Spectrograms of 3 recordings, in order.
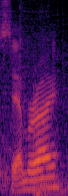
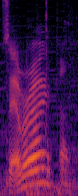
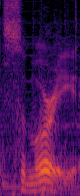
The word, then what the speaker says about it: samurai: of samurai is it samurai oh because i've i heard years ago somebody pronounced it samori and i'm like there's no way that's right there's no way but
